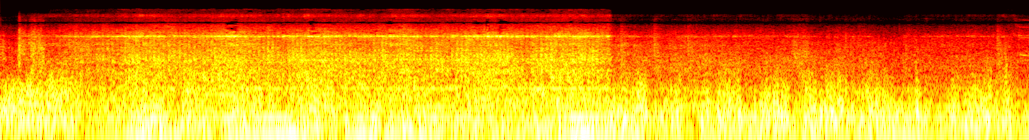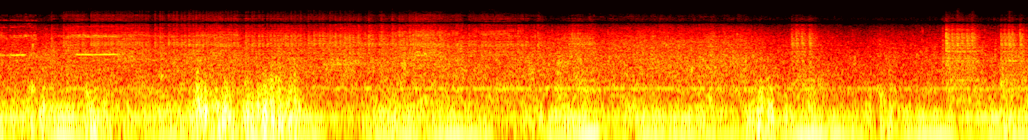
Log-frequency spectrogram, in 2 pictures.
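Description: A sailboat's inboard engine running steadily, with wind and water noise over it. In the first three seconds a high thin whine and brighter hiss sound as the anchor is brought up at the bow.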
